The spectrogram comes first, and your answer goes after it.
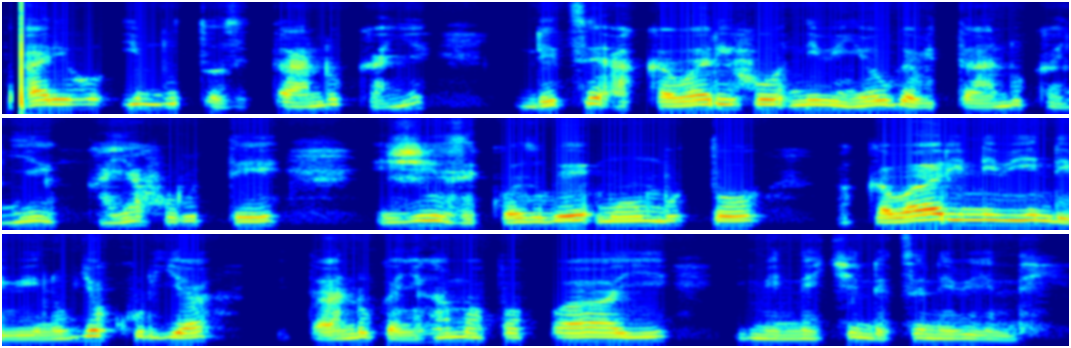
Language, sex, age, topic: Kinyarwanda, male, 18-24, finance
